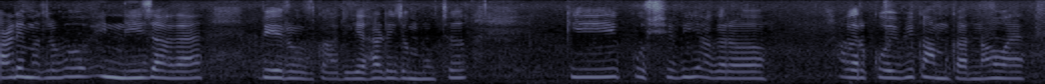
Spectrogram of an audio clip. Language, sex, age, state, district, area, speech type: Dogri, female, 18-30, Jammu and Kashmir, Samba, rural, spontaneous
